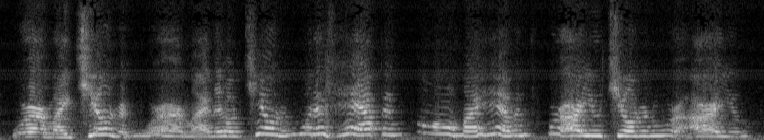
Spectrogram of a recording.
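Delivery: very high, wailing cries; distraught mother. Acted. Mother goat returns to an empty house, very high and distraught. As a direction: call desperately for lost children. Mother finds children gone.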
